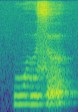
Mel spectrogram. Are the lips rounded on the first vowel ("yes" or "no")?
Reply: no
